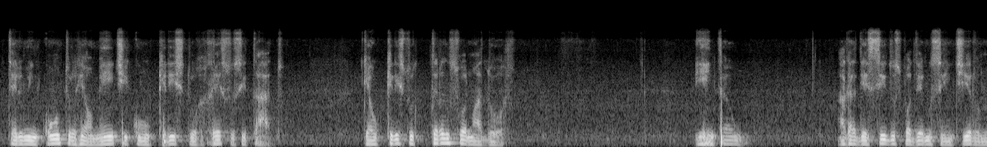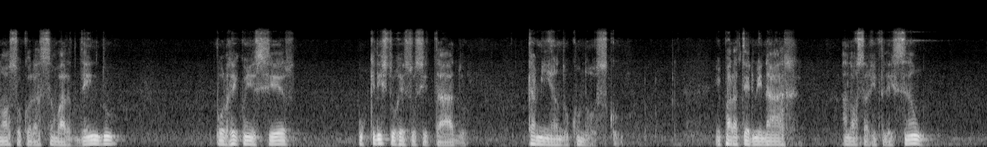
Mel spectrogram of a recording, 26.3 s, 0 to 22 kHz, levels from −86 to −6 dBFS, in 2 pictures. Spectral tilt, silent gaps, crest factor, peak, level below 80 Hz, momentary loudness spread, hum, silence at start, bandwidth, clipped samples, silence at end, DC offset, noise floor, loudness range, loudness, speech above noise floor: -5.5 dB/octave; none; 22 dB; -2 dBFS; -44 dBFS; 12 LU; none; 0.1 s; 10 kHz; under 0.1%; 0.65 s; under 0.1%; -50 dBFS; 6 LU; -24 LUFS; 27 dB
